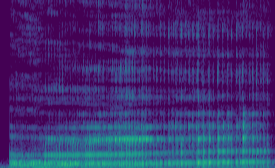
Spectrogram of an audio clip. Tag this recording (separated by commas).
eructation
